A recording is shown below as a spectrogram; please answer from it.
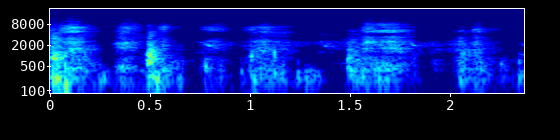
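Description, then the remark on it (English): A dog pants and sniffs in the Norfolk countryside, a quick run of breathy, rhythmic bursts of fairly even loudness, with no one talking. “Where's that varmint dog?”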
